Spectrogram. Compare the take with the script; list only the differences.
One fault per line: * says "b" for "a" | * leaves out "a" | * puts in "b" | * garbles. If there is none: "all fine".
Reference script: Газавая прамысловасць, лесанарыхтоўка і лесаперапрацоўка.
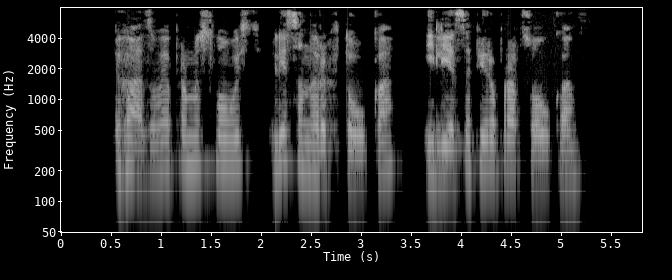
all fine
